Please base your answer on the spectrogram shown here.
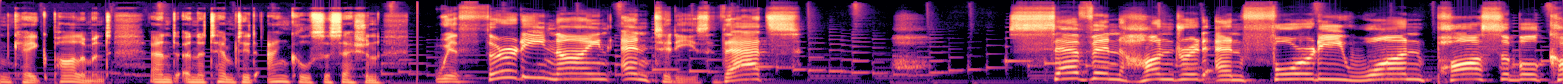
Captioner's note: gasps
